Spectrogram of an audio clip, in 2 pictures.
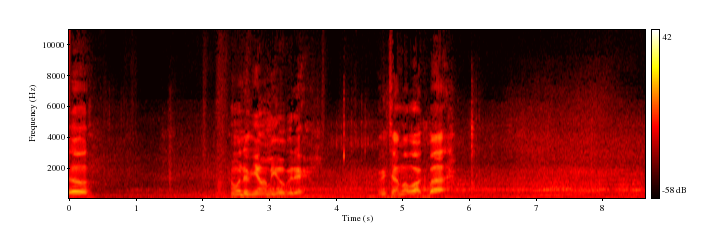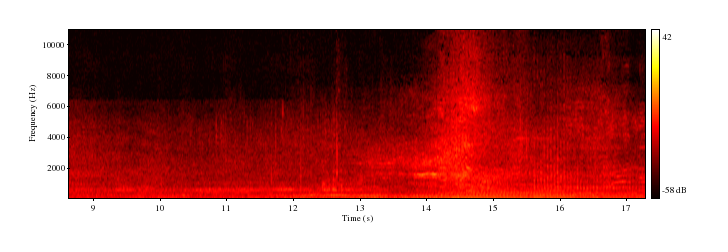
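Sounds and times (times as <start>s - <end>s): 
speech: 0.0s - 0.4s, 2.4s - 3.7s, 4.6s - 5.8s
traffic rumbling at a working gas station: 0.0s - 17.2s
vehicle passing: 0.0s - 17.2s.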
